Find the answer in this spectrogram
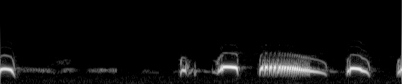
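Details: Caged decoy spotted dove calling to lure wild doves, in the 'thúc' and 'gáy luân' styles: short hooked coos with a low rolling, pulsed note in the middle, given in uneven bursts separated by pauses.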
